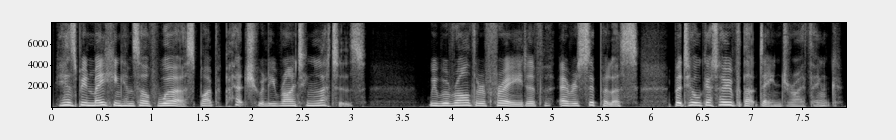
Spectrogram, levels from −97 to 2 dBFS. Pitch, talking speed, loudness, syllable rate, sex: 200 Hz, 180 wpm, -19 LUFS, 6.1 syllables/s, female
